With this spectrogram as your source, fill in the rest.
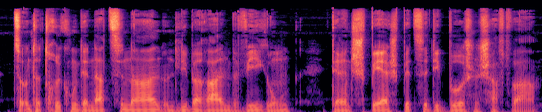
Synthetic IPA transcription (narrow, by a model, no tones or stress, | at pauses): t͡suːɐʔʊntɐdʁʏkʰʊŋdeːɐnat͡sjonaːlənʊ̰ntlibəʁaːlənbəveːɡʊŋ | d̥eːʁ̞ənʃpeːɐʃpɪt͡sədiːbʊɐʃn̩ʃaftv̥a̰ːɐ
